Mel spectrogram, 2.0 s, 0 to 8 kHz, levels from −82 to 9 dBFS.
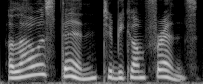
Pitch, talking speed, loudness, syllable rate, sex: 240 Hz, 175 wpm, -16 LUFS, 5.0 syllables/s, female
